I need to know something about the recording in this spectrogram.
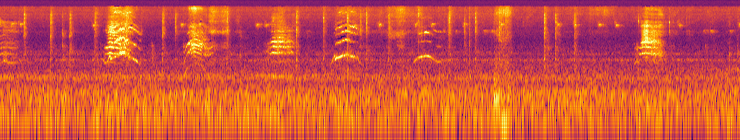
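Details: Calling her babies, a mother cat gives brief chirping meows roughly every one and a half seconds, rising then dropping, then a pause before one last call, against heavy low-pitched rumble.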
